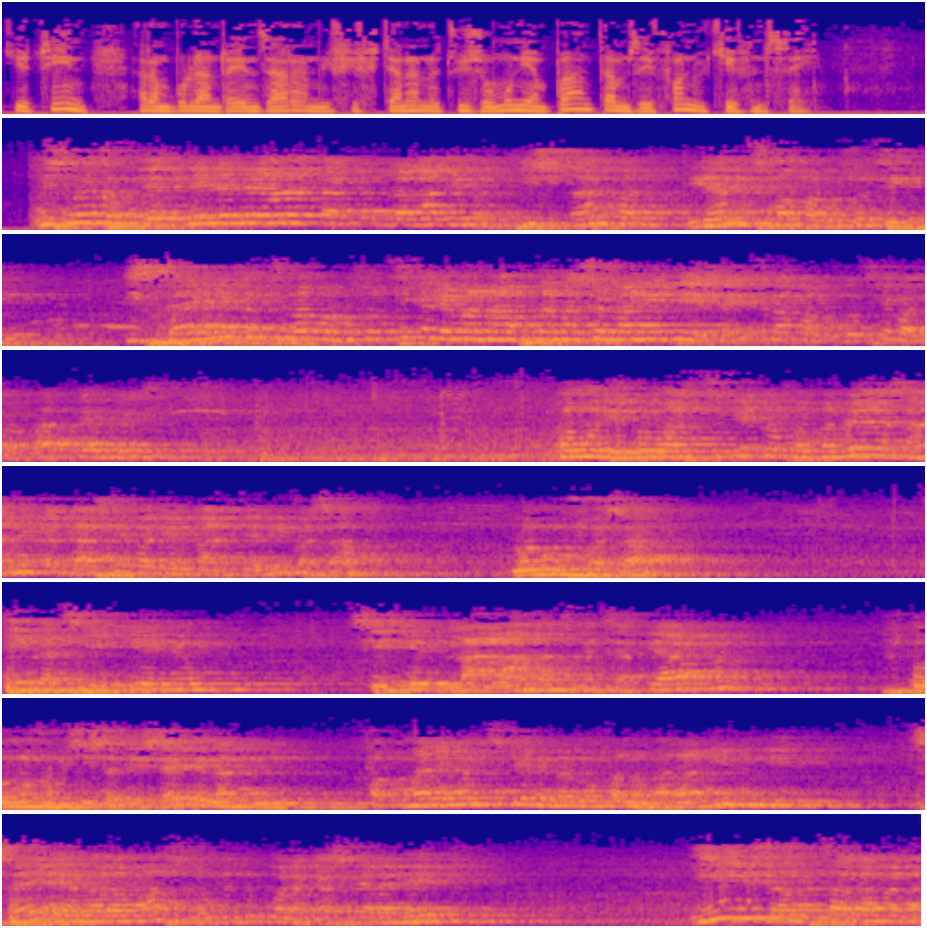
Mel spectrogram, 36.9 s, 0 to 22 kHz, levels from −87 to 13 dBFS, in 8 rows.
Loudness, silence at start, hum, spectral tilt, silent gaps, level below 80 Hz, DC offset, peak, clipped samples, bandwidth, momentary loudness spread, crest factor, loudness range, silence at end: -14 LUFS; 0 s; none; -5 dB/octave; none; -40 dBFS; under 0.1%; 0 dBFS; under 0.1%; 11 kHz; 12 LU; 14 dB; 3 LU; 0 s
